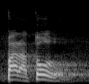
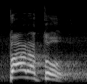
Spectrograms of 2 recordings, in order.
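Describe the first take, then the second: First: Said in the usual way. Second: \"Para todo\" said again with a push on \"Para\"; emphatic repeat. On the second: Shown as a demonstration. Preacher repeats \"Para todo\" to the congregation with a push on \"Para\".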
